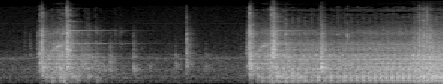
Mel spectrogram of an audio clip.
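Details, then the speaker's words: Neglected go-kart small engine after new carburettor and oil change: a few pull-start tries, then catches into fast steady putter that keeps running; normal start and idle. "được rồi, dù sao thì cô ấy cũng đang chạy tốt hơn ừm, tinh chỉnh một chút nhưng cô ấy sẽ ổn thôi."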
